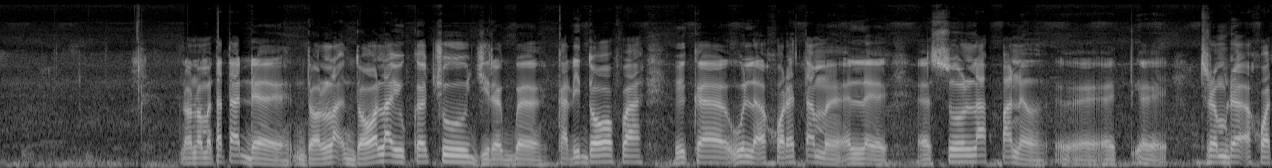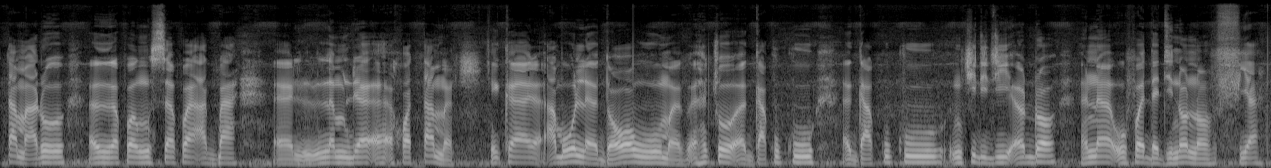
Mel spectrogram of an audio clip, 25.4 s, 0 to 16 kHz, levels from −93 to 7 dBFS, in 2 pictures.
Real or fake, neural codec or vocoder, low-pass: real; none; 14.4 kHz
